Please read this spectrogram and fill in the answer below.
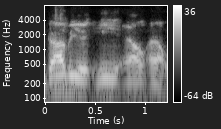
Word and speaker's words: Sowell: Sowell, like so well. So Sewell they pronounce it.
